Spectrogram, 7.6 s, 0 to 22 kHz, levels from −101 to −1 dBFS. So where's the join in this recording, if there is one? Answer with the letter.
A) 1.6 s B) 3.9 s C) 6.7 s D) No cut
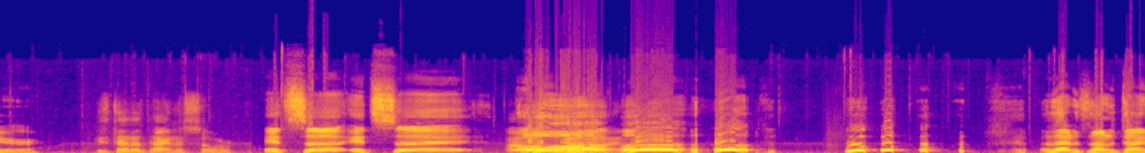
A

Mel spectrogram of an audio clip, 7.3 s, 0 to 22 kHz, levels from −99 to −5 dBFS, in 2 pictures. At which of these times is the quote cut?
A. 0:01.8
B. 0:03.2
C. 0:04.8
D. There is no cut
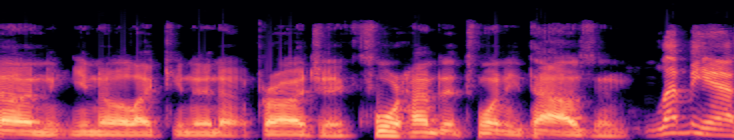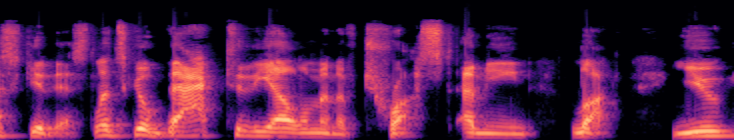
B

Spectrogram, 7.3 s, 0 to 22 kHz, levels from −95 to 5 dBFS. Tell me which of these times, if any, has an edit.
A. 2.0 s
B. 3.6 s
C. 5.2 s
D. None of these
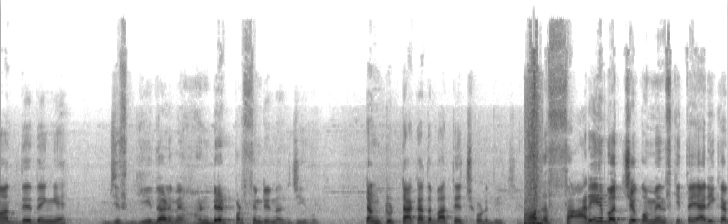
C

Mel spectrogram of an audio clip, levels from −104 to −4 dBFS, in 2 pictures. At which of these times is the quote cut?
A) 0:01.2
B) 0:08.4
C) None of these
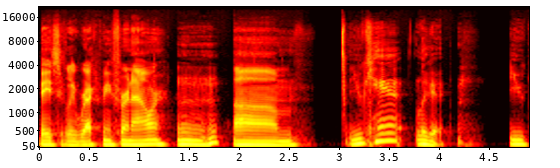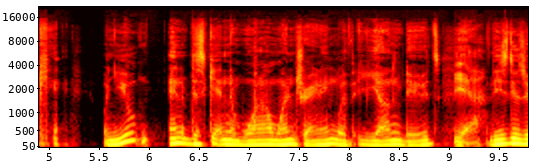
C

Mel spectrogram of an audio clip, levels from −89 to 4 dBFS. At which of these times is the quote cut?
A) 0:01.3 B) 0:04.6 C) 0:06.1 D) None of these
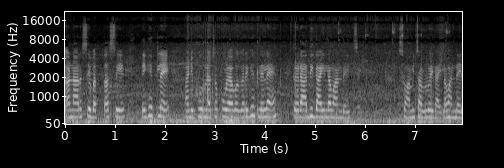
D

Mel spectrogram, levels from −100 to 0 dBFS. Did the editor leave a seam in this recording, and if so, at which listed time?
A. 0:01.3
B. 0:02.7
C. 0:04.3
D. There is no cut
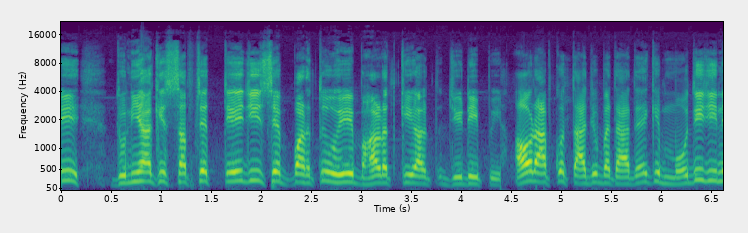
C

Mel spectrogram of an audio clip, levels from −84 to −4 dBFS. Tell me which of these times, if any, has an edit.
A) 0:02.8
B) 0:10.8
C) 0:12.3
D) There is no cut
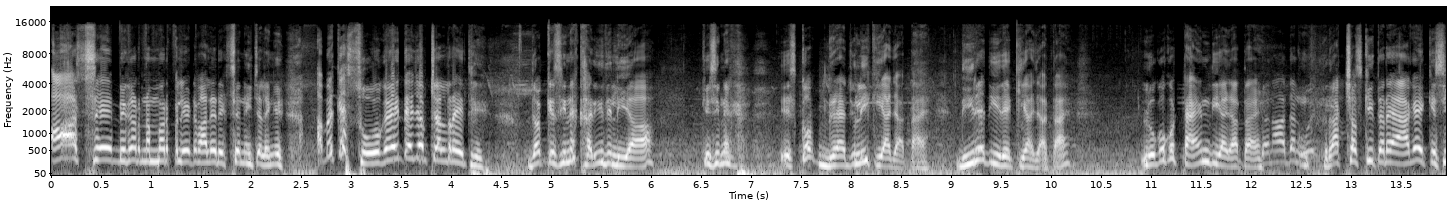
C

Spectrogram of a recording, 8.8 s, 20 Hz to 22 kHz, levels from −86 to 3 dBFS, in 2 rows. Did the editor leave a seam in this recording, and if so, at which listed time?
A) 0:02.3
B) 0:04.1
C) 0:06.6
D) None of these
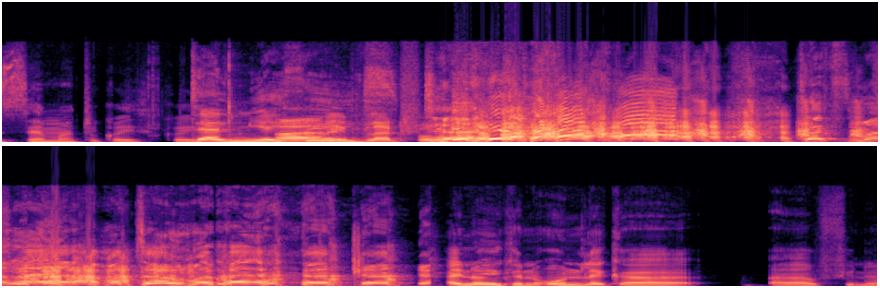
C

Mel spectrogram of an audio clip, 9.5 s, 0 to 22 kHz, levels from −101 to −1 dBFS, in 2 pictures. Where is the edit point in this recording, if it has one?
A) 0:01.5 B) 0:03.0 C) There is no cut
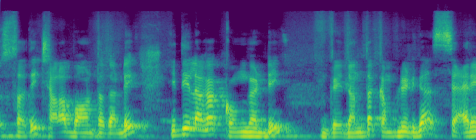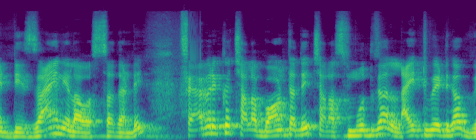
A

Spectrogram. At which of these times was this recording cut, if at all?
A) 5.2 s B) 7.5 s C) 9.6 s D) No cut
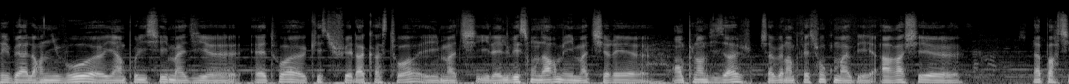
B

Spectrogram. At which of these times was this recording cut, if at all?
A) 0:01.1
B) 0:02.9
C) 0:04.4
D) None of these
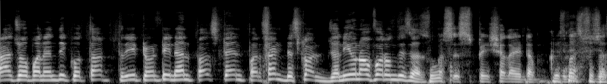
C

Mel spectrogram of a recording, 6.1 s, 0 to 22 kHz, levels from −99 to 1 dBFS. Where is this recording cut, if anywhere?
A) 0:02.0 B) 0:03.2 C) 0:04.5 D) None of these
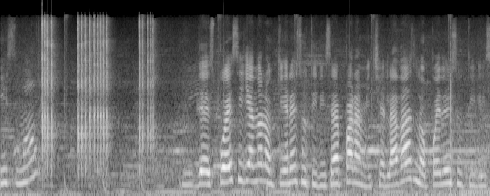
A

